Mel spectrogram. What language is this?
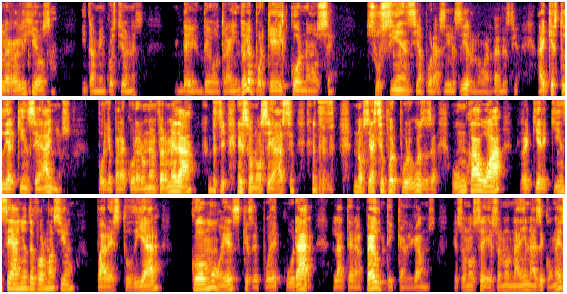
Spanish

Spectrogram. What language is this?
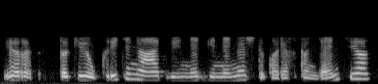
Lithuanian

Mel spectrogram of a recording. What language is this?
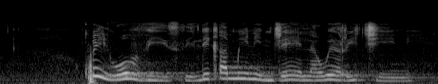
Zulu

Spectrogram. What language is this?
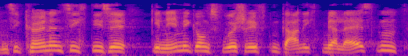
German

